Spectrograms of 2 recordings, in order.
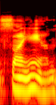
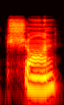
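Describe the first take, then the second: First: The name sounds like the word cyan. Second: The name sounds like the name Sean. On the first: The speaker calls it wrong. "I've been pronouncing her name wrong. So I was saying cyan" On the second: The speaker calls it right. "but apparently it's more like Sean"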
